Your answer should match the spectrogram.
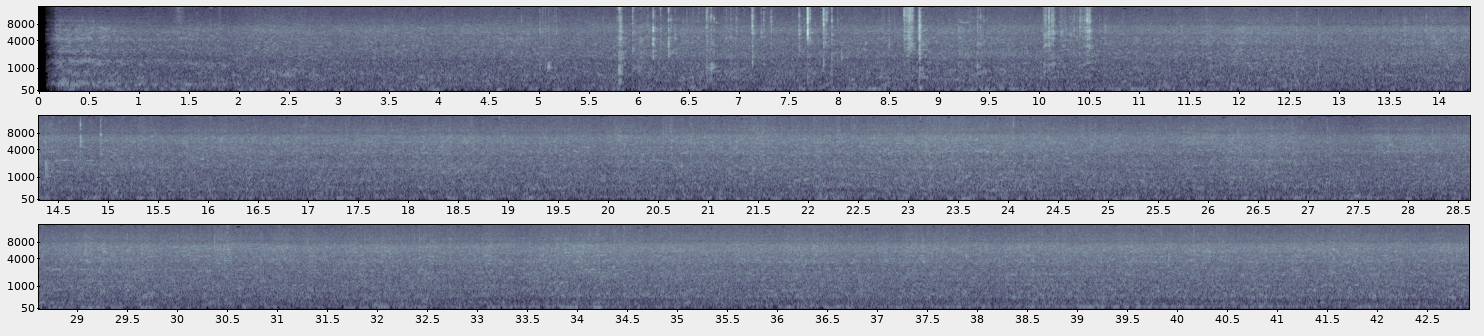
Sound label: falls sledding hill; berea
